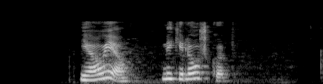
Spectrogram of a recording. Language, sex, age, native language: Icelandic, female, 60-69, Icelandic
